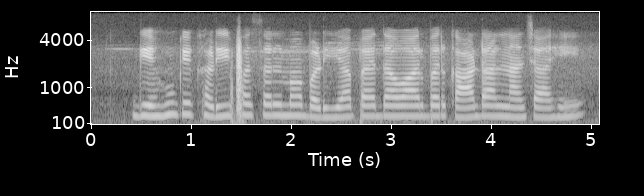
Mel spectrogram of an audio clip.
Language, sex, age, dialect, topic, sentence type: Chhattisgarhi, female, 25-30, Central, agriculture, question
